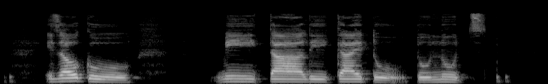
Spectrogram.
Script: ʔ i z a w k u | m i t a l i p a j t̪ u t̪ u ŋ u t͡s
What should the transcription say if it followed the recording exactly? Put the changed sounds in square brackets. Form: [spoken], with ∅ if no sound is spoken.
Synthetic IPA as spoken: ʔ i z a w k u | m i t a l i [k] a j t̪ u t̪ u [n] u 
